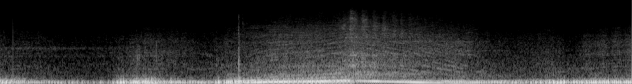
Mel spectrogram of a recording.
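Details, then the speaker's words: Nissan R34 Skyline with Vibrant muffler; engine rises and falls through a couple of revs with an uneven, stumbling note, still breaking up under throttle after running a little better; misfire under revving, cause not confirmed. "finally back in if you saw in Jimmy Oakes's video we got it running a little bit better it's still breaking up"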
